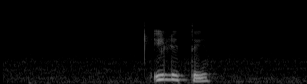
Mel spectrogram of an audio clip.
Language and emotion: Russian, neutral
